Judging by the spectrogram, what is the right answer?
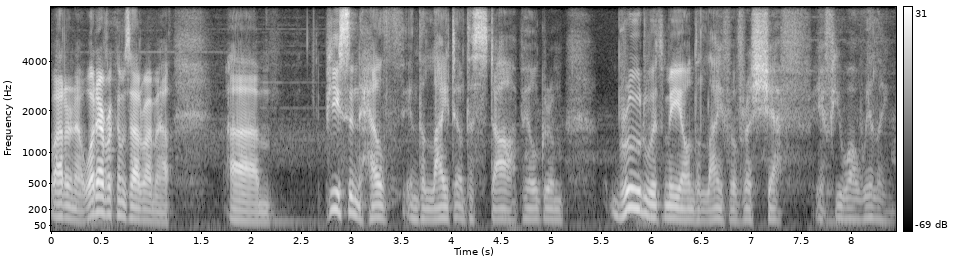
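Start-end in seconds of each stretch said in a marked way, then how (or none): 2.7-8.4 put-on courteous, polite tone in a British accent. The speaker voices the character Tzapor addressing a pilgrim, in a British accent. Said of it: "Tzapor should have a British accent".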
